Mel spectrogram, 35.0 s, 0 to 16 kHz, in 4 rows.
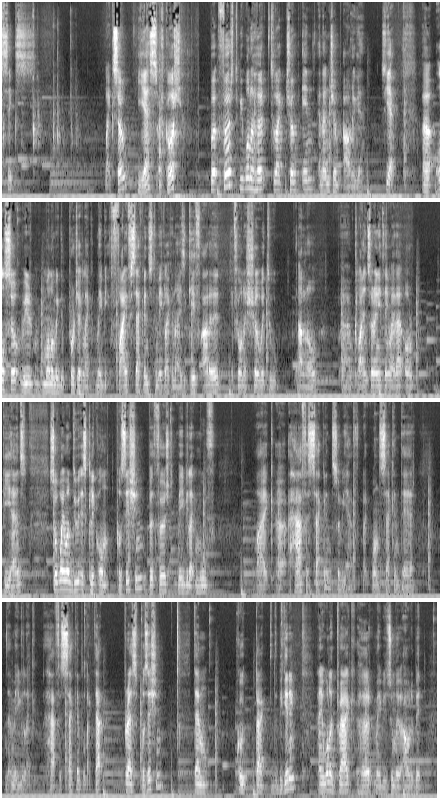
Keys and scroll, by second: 0.6 ctrl+BackSpace, 1.0 6, 1.3 Return.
